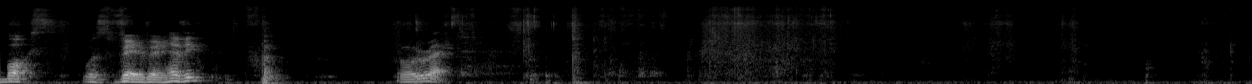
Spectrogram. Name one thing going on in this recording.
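Cardboard flaps scrape and rustle as a box is pulled open.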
